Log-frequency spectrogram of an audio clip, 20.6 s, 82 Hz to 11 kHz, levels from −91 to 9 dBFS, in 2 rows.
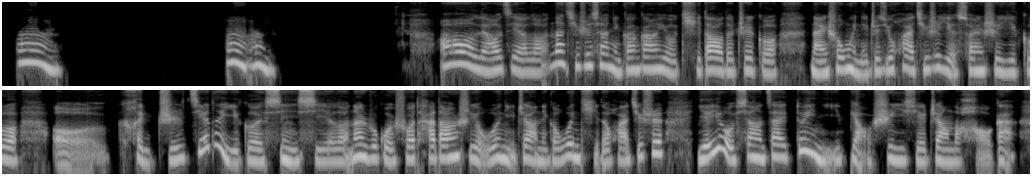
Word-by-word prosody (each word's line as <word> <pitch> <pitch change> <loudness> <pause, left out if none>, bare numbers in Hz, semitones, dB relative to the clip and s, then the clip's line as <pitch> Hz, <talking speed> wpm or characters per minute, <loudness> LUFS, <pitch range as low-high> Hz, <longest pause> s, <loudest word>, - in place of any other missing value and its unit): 嗯。 310 -11 -1 1.6
嗯 325 -5 +1
嗯。 245 -7 -2 1.6
哦， 295 -1 +4
了 210 -1 -1
解 220 -2 -4
了。 190 +2 -5
那 315 +2 +3
其 260 -2 -3
实 270 +1 -1
像 275 -3 0
你 200 - -1
刚 215 +3 -2
刚 225 0 0
有 190 -5 -3
提 200 - -4
到 210 +1 +4
的 195 0 -3
这 210 +1 -3
个 175 -2 -3 0.3
难 180 -2 +1
收 225 - +1
尾 225 -2 +2
的 170 -1 -5
这 200 +2 -4
句 210 +1 -4
话， 215 +1 0
其 220 +1 -2
实 240 +1 -3
也 200 -4 -3
算 205 +1 +1
是 205 0 -3
一 185 0 -4
个， 190 -1 0 0.3
呃， - - -2
很 180 -6 -4
直 190 +3 0
接 310 - +1
的 440 +2 -4
一 165 -6 -2
个 180 -1 -2
信 180 -1 +4
息 175 -2 +4
了。 175 +3 -2
那 230 +1 +5
如 205 -2 0
果 190 -3 -1
说 200 +1 0
他 210 +1 +2
当 210 +2 +5
时 215 - -1
有 195 - 0
问 205 +2 0
你 200 - -1
这 210 -2 0
样 190 - +2
的 175 - -3
一 - - -6
个 180 -1 -3
问 230 +1 +2
题 - - -3
的 165 +1 -2
话， 205 - 0
其 195 - -2
实 275 +3 +3 0.3
也 205 +5 +3
有 345 - +5
像 215 0 +3
在 225 +1 +1
对 305 +8 +2
你 195 0 -1
表 190 - -2
示 210 - +2
一 185 - -2
些 180 -1 -2
这 190 - -1
样 175 -2 +2
的 170 - -3
好 - - -3
感。 - - 0
210 Hz, 235 characters per minute, -24 LUFS, 190-230 Hz, 1.6 s, 那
